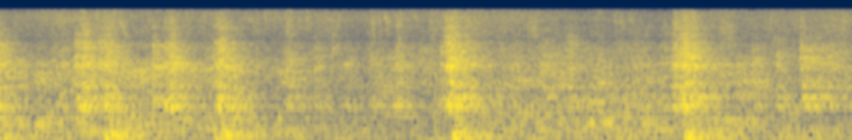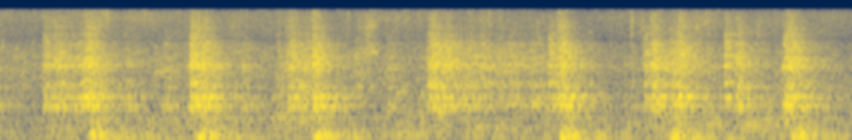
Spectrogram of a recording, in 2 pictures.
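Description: Bearers' feet scraping and stepping on the street in short, slightly uneven steps about every half second to second as they carry the paso forward, over the murmur of the crowd.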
